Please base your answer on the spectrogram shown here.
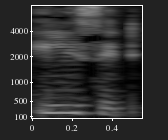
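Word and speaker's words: elicit: इसकी प्रोनाउंसिएशन है इलिसिट।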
